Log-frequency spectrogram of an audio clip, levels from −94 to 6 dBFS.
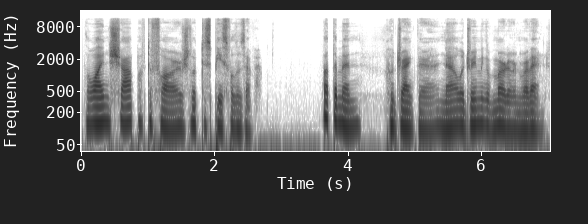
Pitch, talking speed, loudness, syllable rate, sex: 110 Hz, 195 wpm, -20 LUFS, 6.3 syllables/s, male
